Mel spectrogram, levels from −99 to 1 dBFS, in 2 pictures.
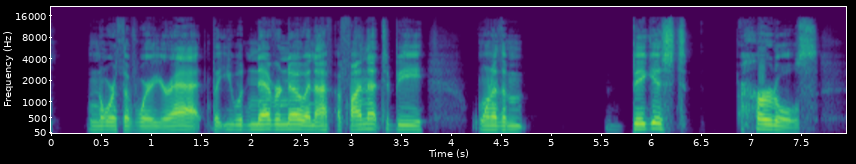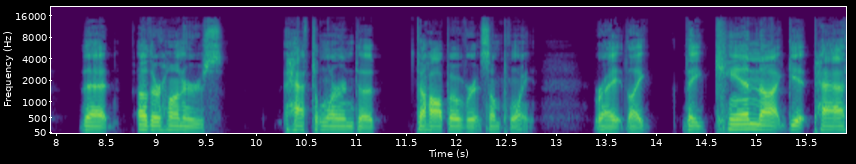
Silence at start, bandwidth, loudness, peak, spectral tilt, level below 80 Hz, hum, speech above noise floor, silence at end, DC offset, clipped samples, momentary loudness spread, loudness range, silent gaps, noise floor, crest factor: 0.4 s; 15.5 kHz; -23 LUFS; -6 dBFS; -4 dB/octave; -68 dBFS; none; over 67 dB; 0 s; under 0.1%; under 0.1%; 12 LU; 4 LU; 4.93-5.27 s, 5.39-5.50 s, 6.68-6.77 s, 8.13-8.17 s, 9.77-9.86 s, 9.94-9.99 s, 10.11-10.15 s, 14.05-14.09 s; under -90 dBFS; 18 dB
